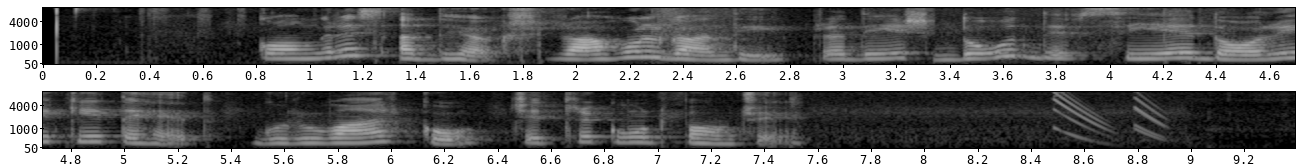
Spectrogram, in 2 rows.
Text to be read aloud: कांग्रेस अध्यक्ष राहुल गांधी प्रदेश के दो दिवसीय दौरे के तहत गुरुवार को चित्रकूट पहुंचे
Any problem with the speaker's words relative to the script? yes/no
yes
